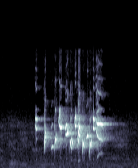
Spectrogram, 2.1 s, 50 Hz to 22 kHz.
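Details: A single phrase of European goldfinch song, recorded in 2019: about one second of fast, tinkling, high-pitched twitters tumbling together, clear against silence.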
